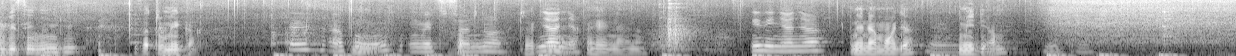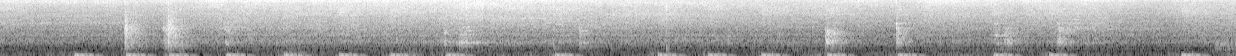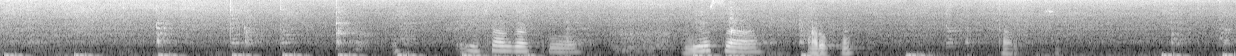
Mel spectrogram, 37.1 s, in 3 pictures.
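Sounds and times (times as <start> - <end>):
meat and onions sizzling in pan: 0.0 - 37.0
metal spoon scraping pan: 13.6 - 23.4, 30.4 - 32.9.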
